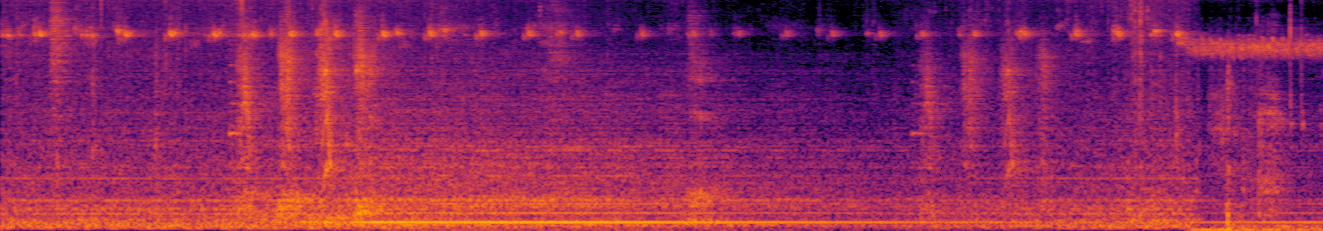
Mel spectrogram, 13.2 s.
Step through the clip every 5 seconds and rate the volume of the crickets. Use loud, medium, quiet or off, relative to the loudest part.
loud, medium, loud.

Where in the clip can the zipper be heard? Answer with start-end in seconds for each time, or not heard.
2.2-3.9, 9.1-10.6.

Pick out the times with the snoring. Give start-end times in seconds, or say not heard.
not heard.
